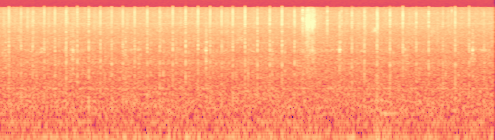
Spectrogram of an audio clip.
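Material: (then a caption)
Paper. A fine-tip technical pen held in the fingers stipples dots along a wand drawing on a flat sheet of white drawing paper resting on a table. Rapid, light, crisp ticks of the pen tip sound in a steady run over a soft, low background hum.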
